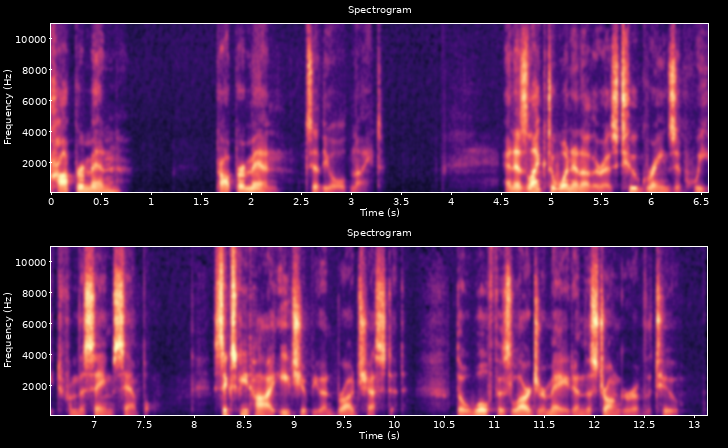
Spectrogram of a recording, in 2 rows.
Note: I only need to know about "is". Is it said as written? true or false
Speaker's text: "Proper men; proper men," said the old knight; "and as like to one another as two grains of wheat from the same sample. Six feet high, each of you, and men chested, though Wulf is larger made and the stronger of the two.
true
